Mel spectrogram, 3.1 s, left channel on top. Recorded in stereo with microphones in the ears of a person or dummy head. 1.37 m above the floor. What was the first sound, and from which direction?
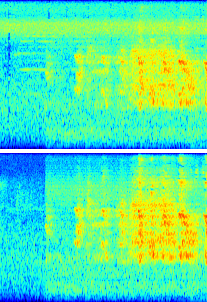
A bird, 25° right (ahead or behind).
